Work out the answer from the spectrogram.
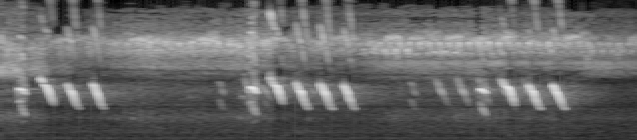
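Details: American goldfinch in spring in Michigan, still olive-green before the male turns yellow for nesting, gives bright, high, downslurred chips in quick runs of three or four like 'po-ta-to-chip', every second and a half, over a steady hiss.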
